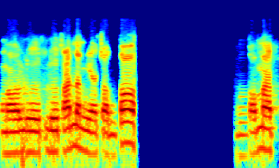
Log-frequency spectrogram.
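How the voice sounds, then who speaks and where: A man's voice: on the high side, takes it slowly, no echo. A man talks over a bad online connection, his voice breaking up and cutting out in choppy bursts. The sound is dull and lo-fi with a dry, close feel, and he rambles casually in slang, often restarting his sentences. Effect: choppy audio cutting in and out over a bad online call connection. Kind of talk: casual motivational talk over an online call.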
